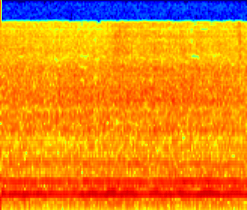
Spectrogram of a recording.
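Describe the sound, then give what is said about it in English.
A steamboat whistle pulled by its cord aboard a cargo boat in a river channel, sounding as one loud, steady, low-pitched blast that holds without a break. “Jingles, grab that whistle cord and pull it.”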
